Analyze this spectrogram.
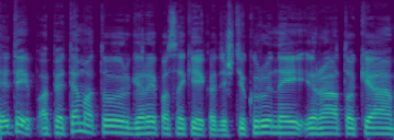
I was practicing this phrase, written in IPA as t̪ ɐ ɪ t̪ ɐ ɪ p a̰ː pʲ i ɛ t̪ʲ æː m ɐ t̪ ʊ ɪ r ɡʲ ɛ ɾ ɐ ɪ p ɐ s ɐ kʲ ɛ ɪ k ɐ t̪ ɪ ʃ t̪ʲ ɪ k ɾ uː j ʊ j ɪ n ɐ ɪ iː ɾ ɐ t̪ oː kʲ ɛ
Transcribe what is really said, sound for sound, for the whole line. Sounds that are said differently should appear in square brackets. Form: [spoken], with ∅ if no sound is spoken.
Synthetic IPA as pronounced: t̪ ɐ ɪ t̪ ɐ ɪ p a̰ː pʲ i ɛ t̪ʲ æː m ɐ t̪ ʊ ɪ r ɡʲ ɛ ɾ ɐ ɪ p ɐ s ɐ kʲ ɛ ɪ k ɐ t̪ ɪ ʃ t̪ʲ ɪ k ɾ uː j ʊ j ɪ n ɐ ɪ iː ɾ ɐ t̪ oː kʲ ɛ

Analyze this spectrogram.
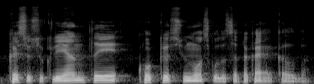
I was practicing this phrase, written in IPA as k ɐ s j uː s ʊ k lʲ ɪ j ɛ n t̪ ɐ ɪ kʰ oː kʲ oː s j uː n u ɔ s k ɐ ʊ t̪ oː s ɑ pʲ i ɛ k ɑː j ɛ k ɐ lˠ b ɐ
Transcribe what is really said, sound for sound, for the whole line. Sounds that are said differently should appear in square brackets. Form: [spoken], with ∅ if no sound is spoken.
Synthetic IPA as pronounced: k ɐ s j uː s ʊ k lʲ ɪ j ɛ n t̪ ɐ ɪ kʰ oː kʲ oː s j uː n u ɔ s k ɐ ʊ [d̪] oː s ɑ pʲ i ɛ k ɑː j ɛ k ɐ lˠ b ɐ

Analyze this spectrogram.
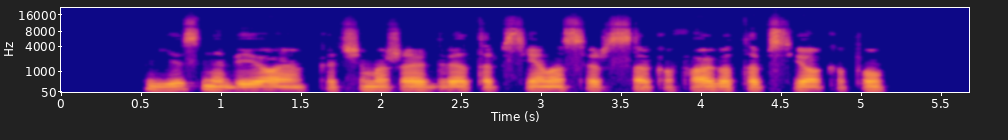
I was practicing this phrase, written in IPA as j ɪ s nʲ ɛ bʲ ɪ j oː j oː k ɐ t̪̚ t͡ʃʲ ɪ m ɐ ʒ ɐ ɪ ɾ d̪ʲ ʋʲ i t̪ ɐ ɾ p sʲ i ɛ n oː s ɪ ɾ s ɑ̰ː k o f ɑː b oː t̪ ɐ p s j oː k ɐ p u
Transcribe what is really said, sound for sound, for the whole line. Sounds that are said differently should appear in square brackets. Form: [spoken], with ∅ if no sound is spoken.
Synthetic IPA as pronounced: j ɪ s nʲ ɛ bʲ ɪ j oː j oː k ɐ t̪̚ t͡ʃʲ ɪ m ɐ ʒ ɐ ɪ ɾ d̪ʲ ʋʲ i t̪ ɐ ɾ p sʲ i ɛ n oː s ɪ ɾ s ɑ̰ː k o f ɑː [ɡ] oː t̪ ɐ p s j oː k ɐ p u

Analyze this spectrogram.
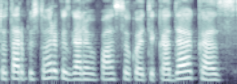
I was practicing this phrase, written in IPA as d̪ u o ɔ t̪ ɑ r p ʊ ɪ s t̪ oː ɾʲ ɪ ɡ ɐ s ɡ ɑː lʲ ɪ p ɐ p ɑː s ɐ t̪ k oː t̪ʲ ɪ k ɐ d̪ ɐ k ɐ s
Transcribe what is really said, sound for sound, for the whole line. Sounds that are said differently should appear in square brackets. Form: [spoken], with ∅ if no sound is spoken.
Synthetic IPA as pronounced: [t̪] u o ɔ t̪ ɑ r p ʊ ɪ s t̪ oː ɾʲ ɪ [k] ɐ s ɡ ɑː lʲ ɪ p ɐ p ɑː s ɐ [∅] k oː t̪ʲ ɪ k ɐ d̪ ɐ k ɐ s

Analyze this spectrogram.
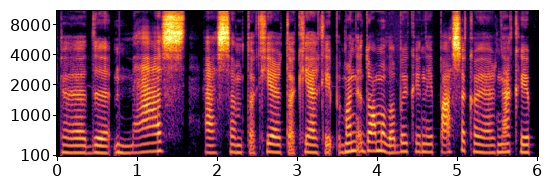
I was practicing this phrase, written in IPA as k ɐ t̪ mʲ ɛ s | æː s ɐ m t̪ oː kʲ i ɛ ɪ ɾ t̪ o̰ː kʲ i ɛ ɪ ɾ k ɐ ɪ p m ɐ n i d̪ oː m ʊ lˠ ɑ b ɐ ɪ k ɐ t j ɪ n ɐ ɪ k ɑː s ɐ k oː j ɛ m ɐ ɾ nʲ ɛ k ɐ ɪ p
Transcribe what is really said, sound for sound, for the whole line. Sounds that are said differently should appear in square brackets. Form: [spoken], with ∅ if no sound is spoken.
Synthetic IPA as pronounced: k ɐ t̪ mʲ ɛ s | æː s ɐ m t̪ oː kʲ i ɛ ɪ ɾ t̪ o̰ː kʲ i ɛ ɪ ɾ k ɐ ɪ p m ɐ n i d̪ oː m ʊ lˠ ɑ b ɐ ɪ k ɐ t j ɪ n ɐ ɪ [p] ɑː s ɐ k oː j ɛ [∅] ɐ ɾ nʲ ɛ k ɐ ɪ p

